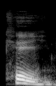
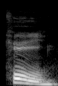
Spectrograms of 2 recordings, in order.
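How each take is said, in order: Both takes have the same delivery.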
